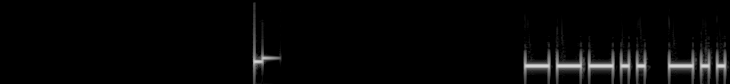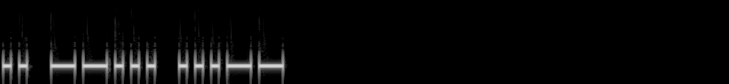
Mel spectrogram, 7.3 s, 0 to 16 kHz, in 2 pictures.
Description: Morse code, heard as a keyed tone, about 30 wpm, 700 Hz. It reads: 8673
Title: Common Cut Numbers - 4-Digit 30wpm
